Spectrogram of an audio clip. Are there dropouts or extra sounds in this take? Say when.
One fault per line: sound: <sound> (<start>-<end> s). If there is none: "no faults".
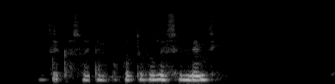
no faults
